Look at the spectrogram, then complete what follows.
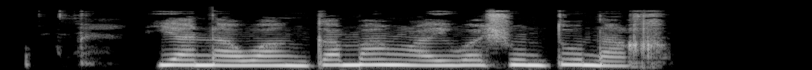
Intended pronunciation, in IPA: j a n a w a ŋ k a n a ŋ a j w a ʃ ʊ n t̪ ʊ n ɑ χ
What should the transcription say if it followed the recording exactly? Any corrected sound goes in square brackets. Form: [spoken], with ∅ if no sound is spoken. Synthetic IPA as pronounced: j a n a w a ŋ k a [m] a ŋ a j w a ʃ ʊ n t̪ ʊ n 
